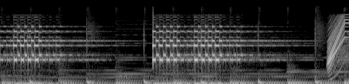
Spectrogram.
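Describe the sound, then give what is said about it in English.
A loud electronic phone ringtone chirps in two trilling bursts separated by a short pause, followed by a quick rising synthetic sweep at the end, as a listener call comes in on the phones. No voices are heard. “Let's go to the phones and take a listener call.”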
